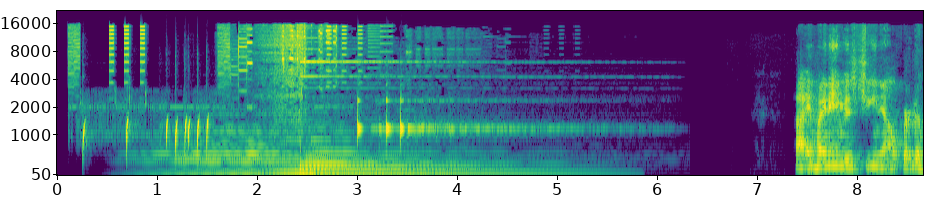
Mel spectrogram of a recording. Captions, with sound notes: (bubbles pop) (logo chimes) - Hi, my name is Gene Alpert.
